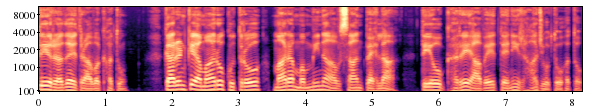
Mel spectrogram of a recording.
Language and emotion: Gujarati, sad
